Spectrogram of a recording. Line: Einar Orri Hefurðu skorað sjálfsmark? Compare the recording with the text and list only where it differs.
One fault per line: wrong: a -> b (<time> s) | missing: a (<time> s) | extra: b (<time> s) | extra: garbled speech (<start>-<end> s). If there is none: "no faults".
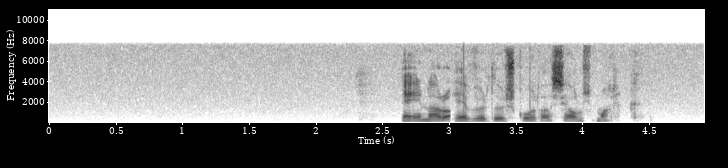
missing: Orri (3.0 s)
